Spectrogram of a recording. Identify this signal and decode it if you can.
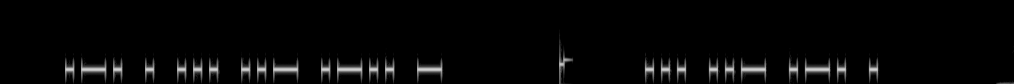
Morse code, heard as a keyed tone, about 15 wpm, 700 Hz. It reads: RESULT SURE
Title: Sets of 3 Words - New Word Drill - 15wpm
